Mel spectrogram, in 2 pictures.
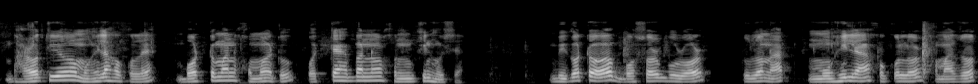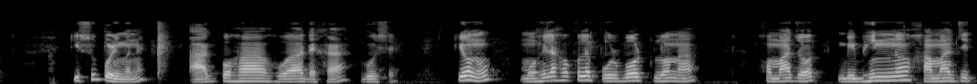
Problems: none marked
